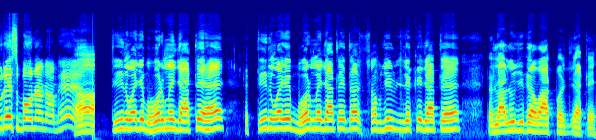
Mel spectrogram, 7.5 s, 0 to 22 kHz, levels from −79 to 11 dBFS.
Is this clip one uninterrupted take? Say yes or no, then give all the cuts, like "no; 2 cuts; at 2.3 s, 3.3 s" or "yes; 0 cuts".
no; 1 cut; at 1.3 s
